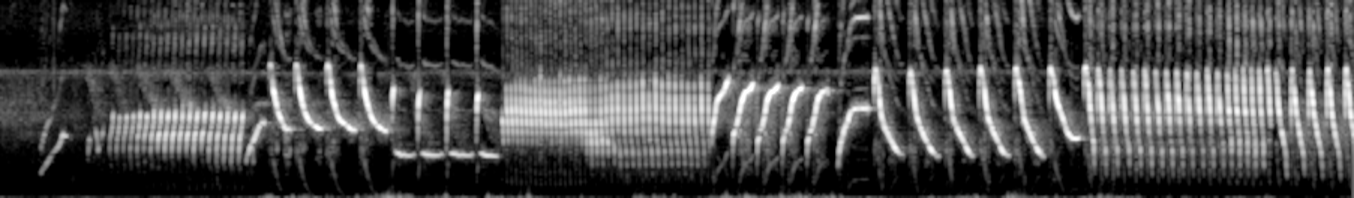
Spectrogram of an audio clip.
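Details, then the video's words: Canary, timbrado type, singing a long varied song: rapid rising whistled trills, buzzy rolled passages and sweeping slurred notes repeated in quick series, loud and continuous throughout. "Amazing Canary singing"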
